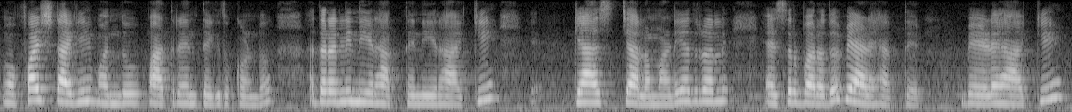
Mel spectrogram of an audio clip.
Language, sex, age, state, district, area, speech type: Kannada, female, 18-30, Karnataka, Bidar, urban, spontaneous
